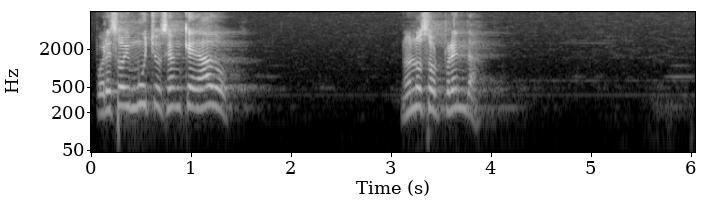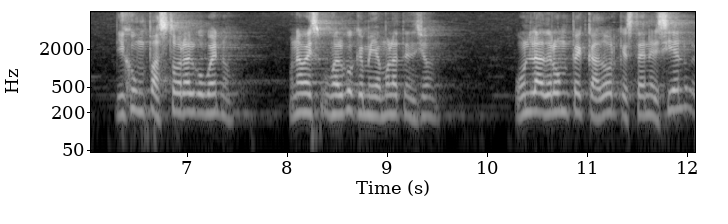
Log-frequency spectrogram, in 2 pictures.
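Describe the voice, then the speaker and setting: High-pitched northern Mexican pastor preaching. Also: male voice, steady tone, moderate pace, long pauses. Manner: preaches with rising emphatic repetition, acts out dialogue. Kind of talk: sermon. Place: large church hall. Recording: long church hall reverb.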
